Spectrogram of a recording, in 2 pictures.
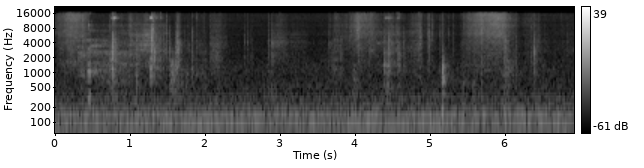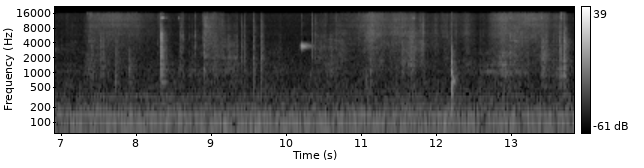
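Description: Pages of a large paperback coloring book being turned and pressed flat by hand: soft paper rustling with several short sharp taps, the loudest about five seconds in and again near the end.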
